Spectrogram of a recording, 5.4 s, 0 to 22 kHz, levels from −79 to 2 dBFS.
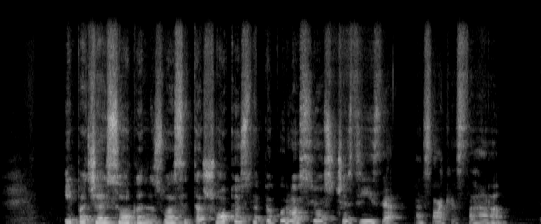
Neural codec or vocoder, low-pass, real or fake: vocoder, 44.1 kHz, 128 mel bands, Pupu-Vocoder; 19.8 kHz; fake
